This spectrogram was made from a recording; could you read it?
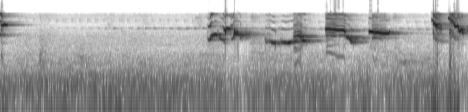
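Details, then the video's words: Oriental magpie-robin singing lively 'gacor isian' song intended to make other magpie-robins answer. After a short call and two seconds of quiet, varied whistled and slurred phrases follow in quick uneven bursts. "PANCINGAN KACER GACOR ISIAN"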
